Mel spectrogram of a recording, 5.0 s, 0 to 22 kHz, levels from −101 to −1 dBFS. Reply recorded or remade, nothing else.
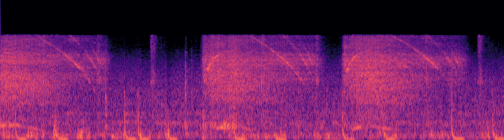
recorded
